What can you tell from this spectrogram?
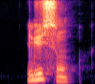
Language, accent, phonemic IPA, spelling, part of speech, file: French, France, /ly.sɔ̃/, Luçon, proper noun, LL-Q150 (fra)-Luçon.wav
- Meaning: Luzon (the largest island of the Philippines)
